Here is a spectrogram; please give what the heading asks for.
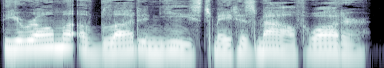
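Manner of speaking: plain reading voice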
